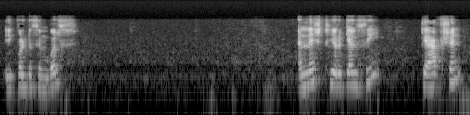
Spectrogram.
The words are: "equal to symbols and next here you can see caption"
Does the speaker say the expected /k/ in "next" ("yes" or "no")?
no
